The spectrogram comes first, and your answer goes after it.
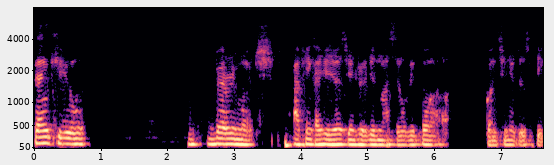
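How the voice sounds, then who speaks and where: Somewhat breathy, a man talks at a fairly slow pace in a monotone, flat delivery broken by long, frequent pauses. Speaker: graduate student. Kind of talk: online seminar talk. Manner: halting.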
